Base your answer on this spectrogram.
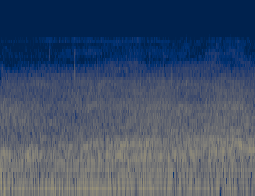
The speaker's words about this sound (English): You heard that goddamn traffic?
